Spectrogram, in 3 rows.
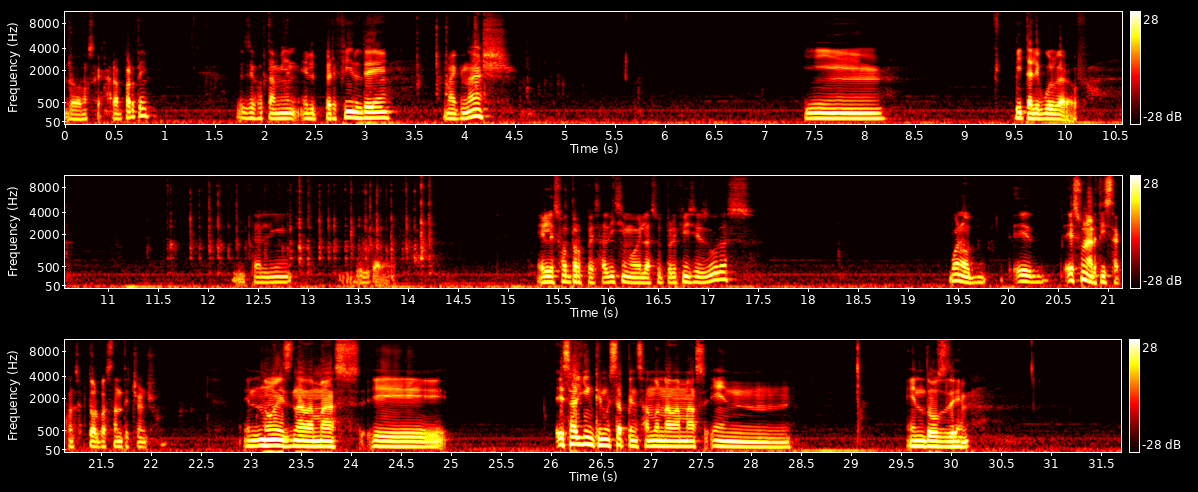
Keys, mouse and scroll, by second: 0.0 ctrl+w, 0.7 scroll down 2, 1.8 click, 2.8 ctrl+c, 2.8 ctrl+click, 4.1 v, 4.2 Return, 4.9 ctrl+middle click, 5.0-7.0 scroll down 4, 7.6 ctrl+middle click, 9.1 ctrl+click, 10.1 click, 11.0 click, 11.6-14.3 typing, 17.6 click, 19.2 click, 22.4 scroll down 2, 23.1-23.5 scroll down 2, 24.2-25.1 scroll down 1, 27.5 click.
